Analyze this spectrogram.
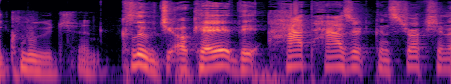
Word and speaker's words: Kluge: Cluj, is that how you pronounce it? Cluj? People differ about that, but that's fine. I would say Kluge.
